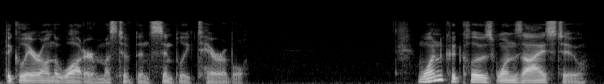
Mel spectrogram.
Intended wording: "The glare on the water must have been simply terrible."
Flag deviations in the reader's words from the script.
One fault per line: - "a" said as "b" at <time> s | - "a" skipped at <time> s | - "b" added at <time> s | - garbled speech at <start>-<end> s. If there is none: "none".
- "One could close one's eyes to" added at 4.2 s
